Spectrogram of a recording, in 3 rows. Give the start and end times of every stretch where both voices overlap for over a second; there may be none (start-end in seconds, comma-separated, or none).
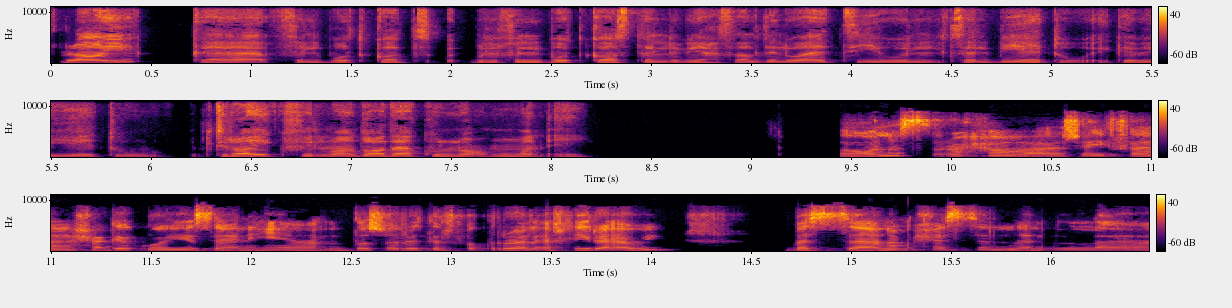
none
